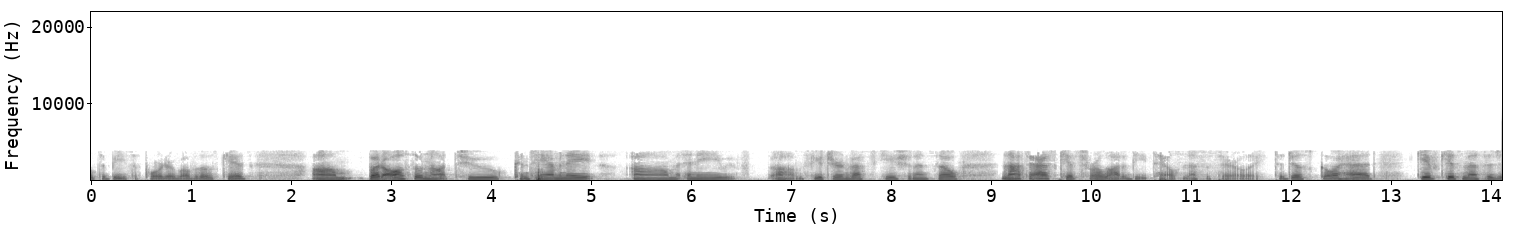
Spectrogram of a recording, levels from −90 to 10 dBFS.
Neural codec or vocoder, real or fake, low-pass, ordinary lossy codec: none; real; 7.2 kHz; AAC, 16 kbps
